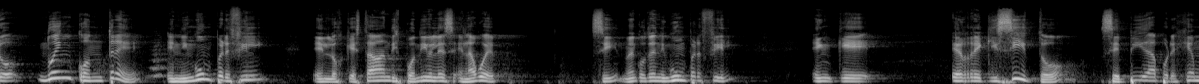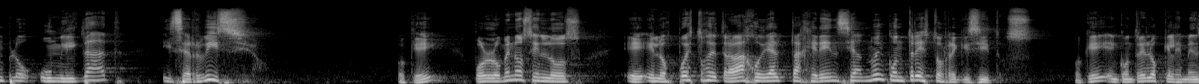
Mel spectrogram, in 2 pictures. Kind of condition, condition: setting, live audience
